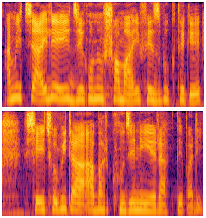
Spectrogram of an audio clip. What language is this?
Bangla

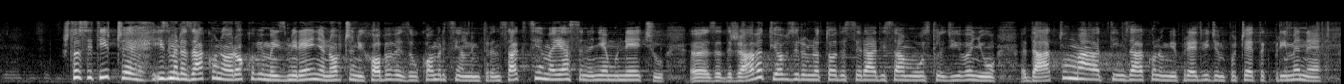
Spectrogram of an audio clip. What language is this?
Serbian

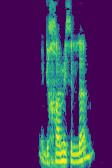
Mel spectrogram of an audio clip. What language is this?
Kabyle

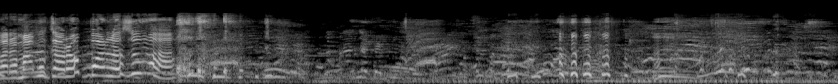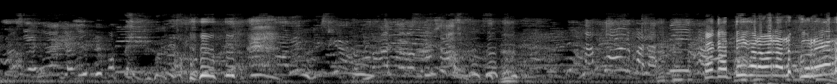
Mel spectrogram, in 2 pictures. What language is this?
Indonesian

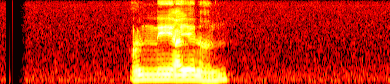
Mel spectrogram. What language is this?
Sinhala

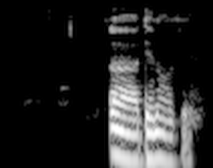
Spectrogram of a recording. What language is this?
Esperanto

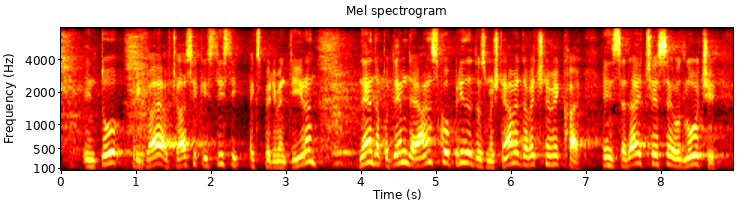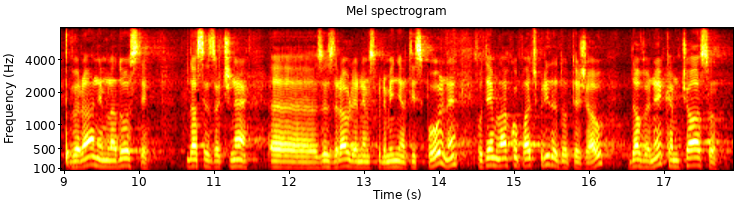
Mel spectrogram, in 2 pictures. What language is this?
Slovenian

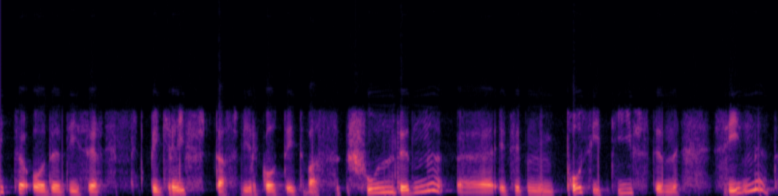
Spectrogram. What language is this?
German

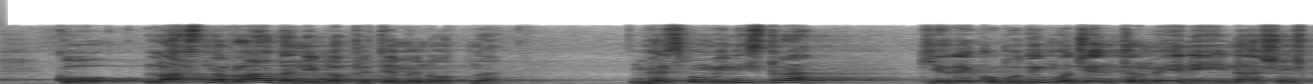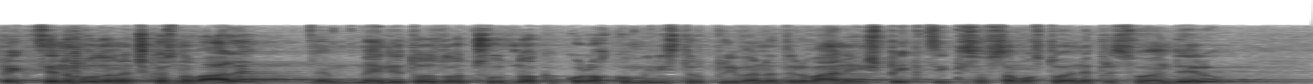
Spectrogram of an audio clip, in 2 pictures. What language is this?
Slovenian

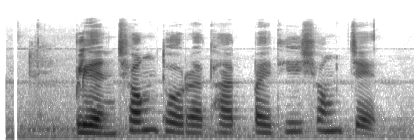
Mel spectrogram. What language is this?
Thai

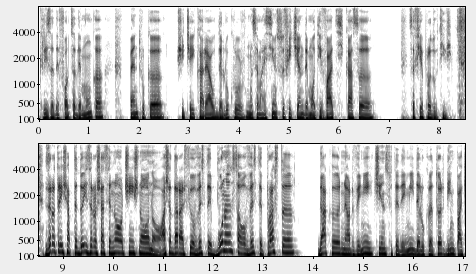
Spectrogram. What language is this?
Romanian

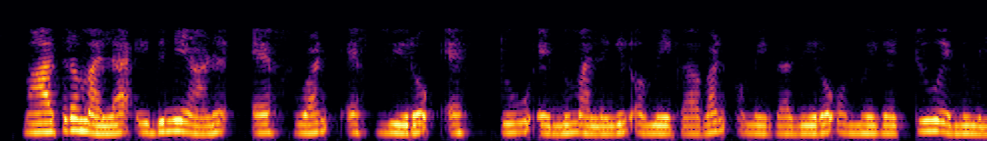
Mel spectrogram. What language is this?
Malayalam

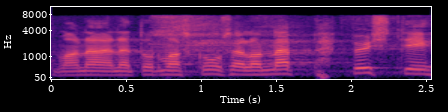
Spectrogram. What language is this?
Estonian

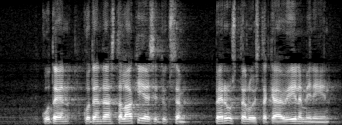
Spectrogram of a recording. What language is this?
Finnish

